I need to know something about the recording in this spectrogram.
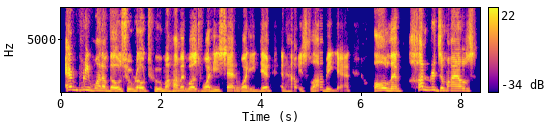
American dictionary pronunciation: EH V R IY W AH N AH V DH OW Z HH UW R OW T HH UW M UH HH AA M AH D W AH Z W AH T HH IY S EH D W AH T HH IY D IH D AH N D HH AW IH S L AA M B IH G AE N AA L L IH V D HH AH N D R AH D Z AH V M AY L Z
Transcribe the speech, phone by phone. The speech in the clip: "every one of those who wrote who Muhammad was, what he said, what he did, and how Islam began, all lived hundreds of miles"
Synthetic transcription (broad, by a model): EH V R IY W AH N AH V DH OW Z HH UW R OW T HH UW M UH HH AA M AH D W AH Z W AH T HH IY S EH D W AH T HH IY D IH D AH N HH AW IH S L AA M B IH G AE N AA L L IH V D HH AH N D R AH D Z AH V M AY L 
